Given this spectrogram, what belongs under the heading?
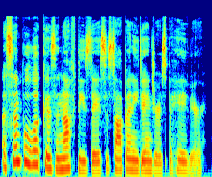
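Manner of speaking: usual speaking voice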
